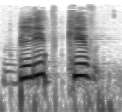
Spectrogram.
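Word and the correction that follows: Blitzkrieg: lo he dicho mal. Bleed Krieg.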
